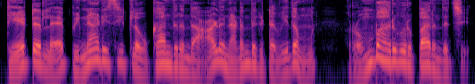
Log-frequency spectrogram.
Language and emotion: Tamil, disgusted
